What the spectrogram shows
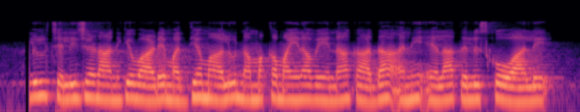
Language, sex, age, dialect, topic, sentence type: Telugu, female, 36-40, Telangana, banking, question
